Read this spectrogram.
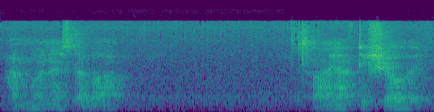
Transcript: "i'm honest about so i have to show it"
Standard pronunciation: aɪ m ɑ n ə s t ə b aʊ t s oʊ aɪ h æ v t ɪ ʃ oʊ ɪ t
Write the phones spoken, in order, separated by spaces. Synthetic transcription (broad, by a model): aɪ m ɑ n ə s t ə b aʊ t s oʊ aɪ h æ f t ɪ ʃ oʊ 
